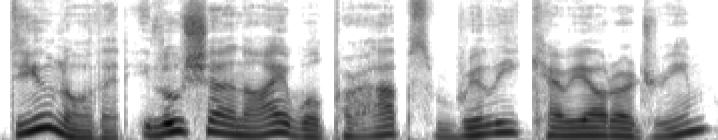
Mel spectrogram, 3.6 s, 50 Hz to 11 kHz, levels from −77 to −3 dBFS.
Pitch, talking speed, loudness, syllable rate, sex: 150 Hz, 235 wpm, -19 LUFS, 5.6 syllables/s, male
